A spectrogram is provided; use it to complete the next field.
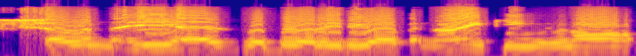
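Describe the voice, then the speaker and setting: Over noticeable background noise, a man with an Alabama accent talks fairly quickly at a medium pitch. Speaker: basketball recruiting analyst. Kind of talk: radio interview.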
